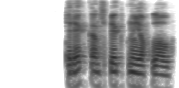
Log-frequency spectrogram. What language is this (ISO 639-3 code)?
tat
